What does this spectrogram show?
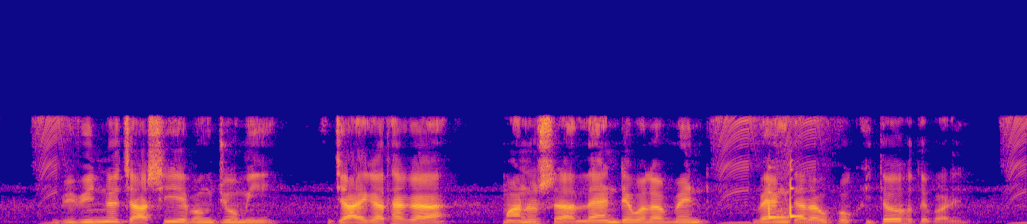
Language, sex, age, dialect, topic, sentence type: Bengali, male, 51-55, Standard Colloquial, banking, statement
